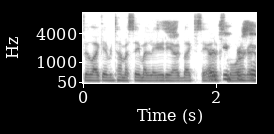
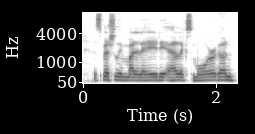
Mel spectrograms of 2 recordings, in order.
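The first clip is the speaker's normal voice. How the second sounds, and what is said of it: Put-on Irish accent. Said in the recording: “I don't know why I say that with an Irish accent.”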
